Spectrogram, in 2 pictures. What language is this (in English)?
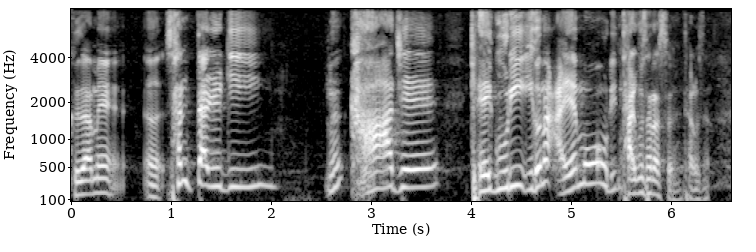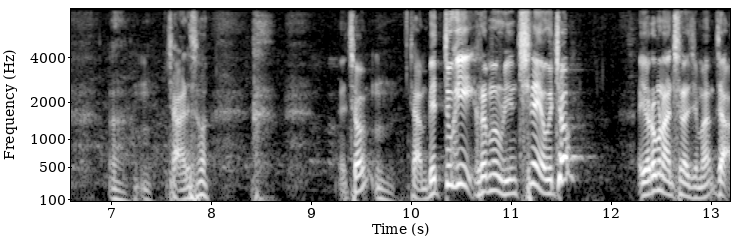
Korean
